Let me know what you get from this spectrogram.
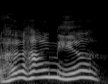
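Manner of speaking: very high drawn hi; squeaky high greeting. Acted. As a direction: pitch the hi way up.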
